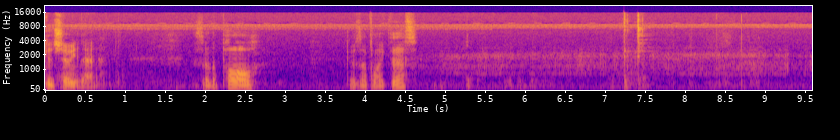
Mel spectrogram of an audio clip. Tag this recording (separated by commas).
Speech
